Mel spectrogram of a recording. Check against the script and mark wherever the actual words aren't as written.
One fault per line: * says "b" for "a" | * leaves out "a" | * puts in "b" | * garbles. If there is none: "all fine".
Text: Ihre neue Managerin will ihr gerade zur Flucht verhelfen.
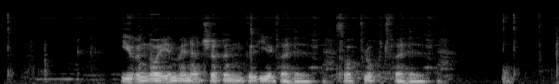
* says "verhelfen" for "gerade"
